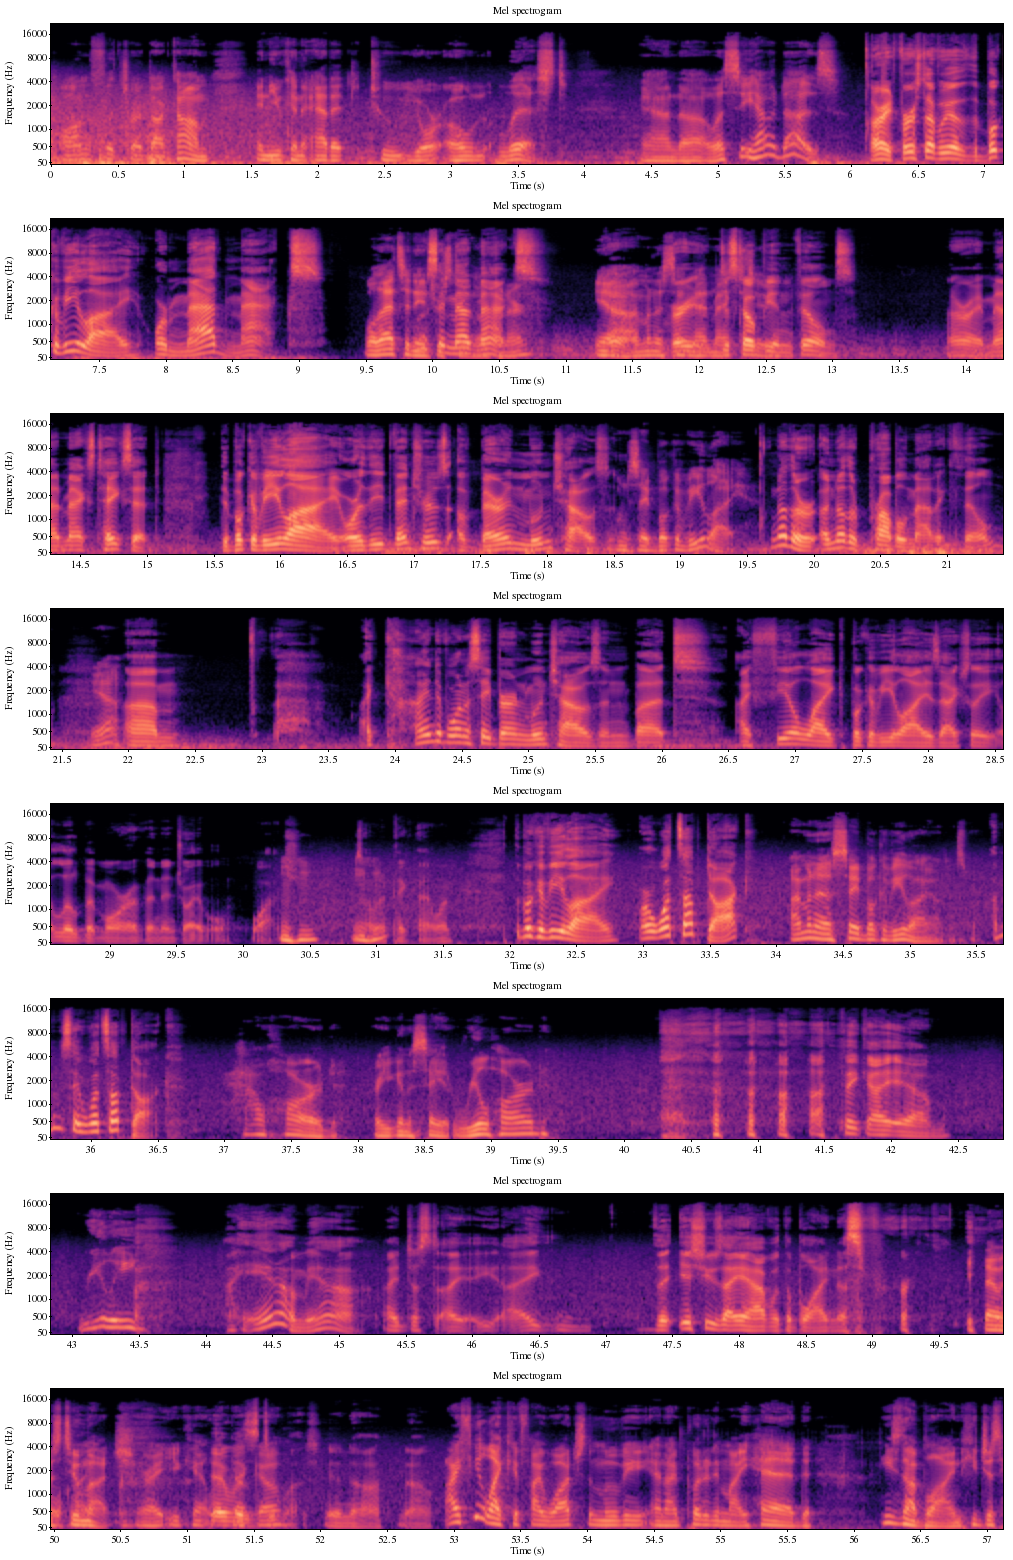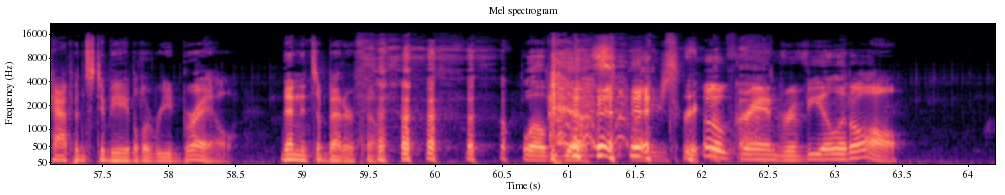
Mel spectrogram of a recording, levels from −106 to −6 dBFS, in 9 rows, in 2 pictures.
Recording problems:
rain or running water; noticeable; throughout; 20 dB below the speech

